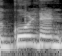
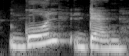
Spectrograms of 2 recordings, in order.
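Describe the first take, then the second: First: Said in the usual way. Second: golden slowly split in two, stress on the डन; stress on second syllable. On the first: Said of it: "एक word है". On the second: Shown as a demonstration. Teacher showing students syllable stress, golden with weight on डन. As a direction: say golden as गोल, then a stressed डन. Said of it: "गोल पे stress नहीं है और डन पे stress".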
